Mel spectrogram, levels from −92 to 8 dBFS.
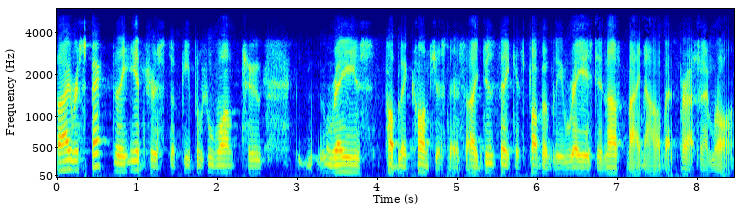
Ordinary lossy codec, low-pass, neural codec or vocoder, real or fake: AAC, 48 kbps; 5.4 kHz; codec, 16 kHz, 4 kbps, X-Codec, HuBERT features, trained on general audio; fake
